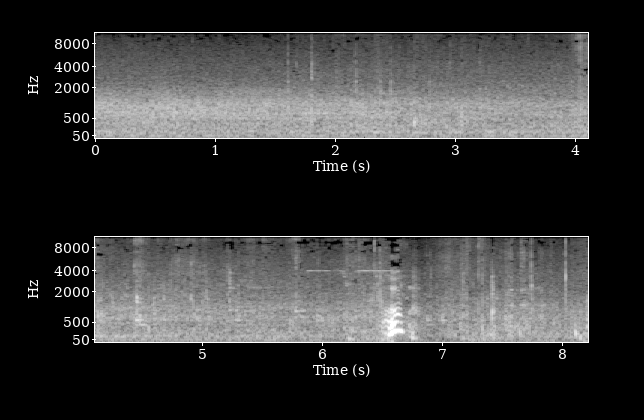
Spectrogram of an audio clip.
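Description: Low, steady outdoor background with a few faint ticks. About six seconds in, a handheld meter gives a short, high, steady beep, cut off by a man's sharp 'oop'.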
